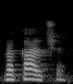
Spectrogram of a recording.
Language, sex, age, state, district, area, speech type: Gujarati, female, 30-45, Gujarat, Rajkot, rural, spontaneous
